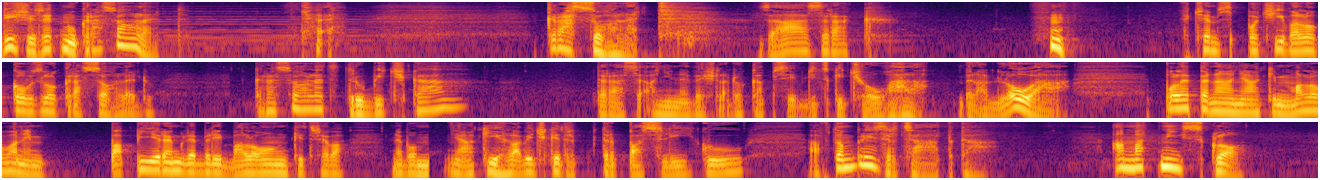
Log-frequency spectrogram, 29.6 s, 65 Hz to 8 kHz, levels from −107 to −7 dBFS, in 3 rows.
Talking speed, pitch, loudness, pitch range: 90 wpm, 115 Hz, -21 LUFS, 95-145 Hz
